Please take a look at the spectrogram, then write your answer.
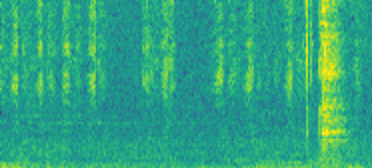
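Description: Numbers being written down by hand during a math lesson, a steady soft scratching of pen or pencil on paper under a constant background hiss, with a brief sharper scrape near the end.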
